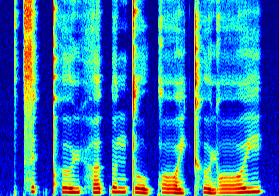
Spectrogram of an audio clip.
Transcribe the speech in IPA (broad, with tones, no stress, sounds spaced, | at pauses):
t͡s ɪ˧ k̚ pʰ ɵ˨ ɥ h ɐ˨˥ t̚ ɵ˧ n t̪ o˨˩ w k ɔː˨˩ j kʰ ɵ˨˩ ɥ ɔː˨˥ j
